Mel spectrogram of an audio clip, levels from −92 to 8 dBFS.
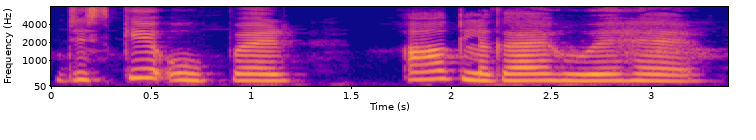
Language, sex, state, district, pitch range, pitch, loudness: Hindi, female, Jharkhand, Palamu, 240-275 Hz, 245 Hz, -16 LUFS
